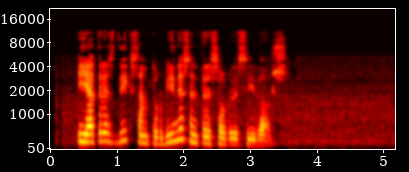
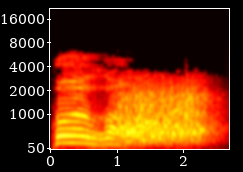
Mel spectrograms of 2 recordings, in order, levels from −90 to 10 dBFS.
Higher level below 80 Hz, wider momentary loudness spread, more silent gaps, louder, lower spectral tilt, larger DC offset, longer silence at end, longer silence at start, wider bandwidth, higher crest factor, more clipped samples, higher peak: second, -78 dBFS vs -52 dBFS; first, 13 LU vs 5 LU; neither; second, -24 LUFS vs -14 LUFS; second, -4 dB/octave vs -7 dB/octave; neither; first, 1.65 s vs 0.15 s; first, 0.4 s vs 0.1 s; first, 11.5 kHz vs 6.2 kHz; first, 24 dB vs 12 dB; neither; about the same, -2 dBFS vs -2 dBFS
